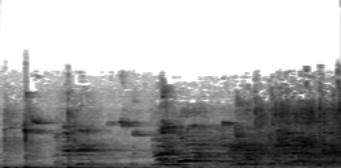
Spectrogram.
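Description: Basketball dribbled on a hardwood gym floor, a few sharp bounces in the first second. From about two seconds in, people shout and call out in the echoing gym.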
